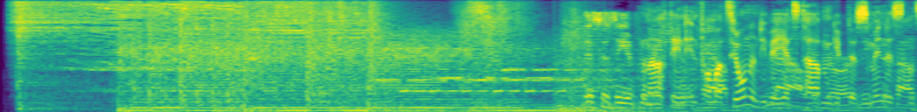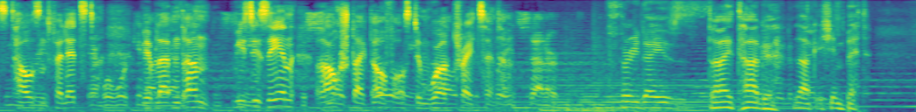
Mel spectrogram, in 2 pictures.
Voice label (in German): doku; zdf history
